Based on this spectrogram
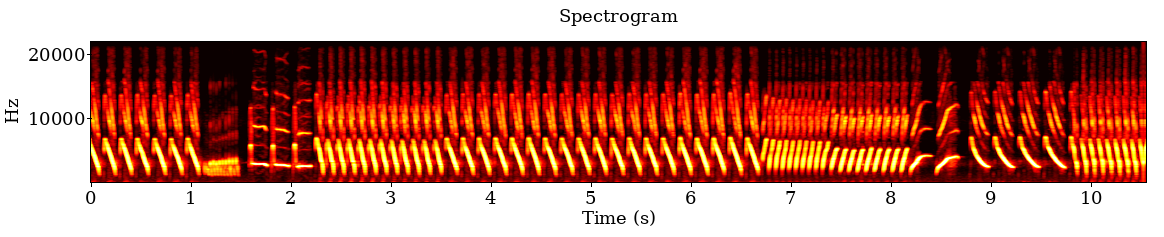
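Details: Canary song used as a training master for young or silent canaries: long runs of fast, high descending chirps repeated about three per second, broken by brief buzzy trills and whistled notes, with clean background.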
